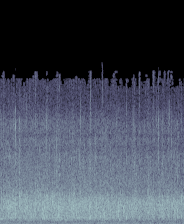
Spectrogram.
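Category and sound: crowd, audience applause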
